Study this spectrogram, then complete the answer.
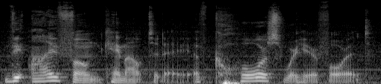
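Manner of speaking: slow, talking down, like it's obvious; slow smug duh-tone, as if everyone knows; condescending. Retold or imitated. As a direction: spell it out to a clueless customer. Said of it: "he said it to me like".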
